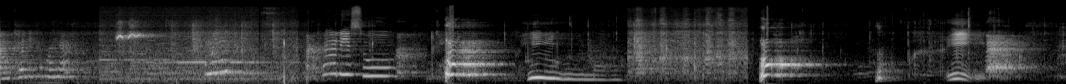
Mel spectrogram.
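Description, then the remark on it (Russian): At a dog daycare in the Wilmersdorf district of Berlin, several playful dogs eager to play with a visitor yip, whine and bark, with panting between calls, while sharp thumps and scraping bursts of handling noise come as one dog chews on the microphone. “Каждому псу непременно хочется первым поиграть с гостем. И вот уже один из них, улучшив момент, пробует на зуб мой микрофон.”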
